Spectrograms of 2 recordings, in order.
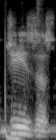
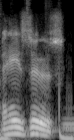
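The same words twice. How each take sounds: First: The name is said with English pronunciation. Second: The name is said with Spanish pronunciation. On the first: The speaker calls it right. "He speaks English, so he pronounces it Jesus" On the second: The speaker calls it wrong. "not Jesus"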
